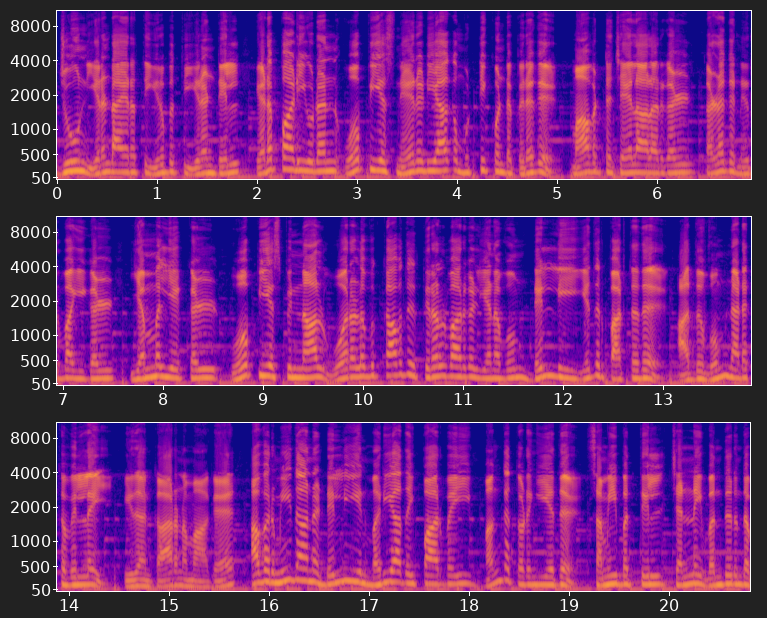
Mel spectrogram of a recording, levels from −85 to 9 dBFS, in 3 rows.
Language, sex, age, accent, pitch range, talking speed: Tamil, male, 30-49, native, 150-180 Hz, 100 wpm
